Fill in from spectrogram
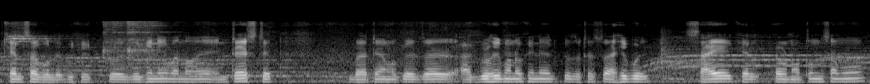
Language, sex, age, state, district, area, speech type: Assamese, male, 30-45, Assam, Charaideo, urban, spontaneous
